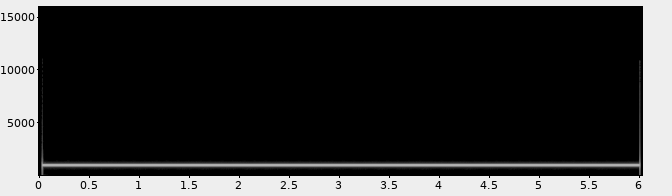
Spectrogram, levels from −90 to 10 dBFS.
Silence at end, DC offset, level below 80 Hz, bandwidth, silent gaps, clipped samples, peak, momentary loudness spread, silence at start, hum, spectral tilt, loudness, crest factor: 0 s; under 0.1%; -84 dBFS; 1.5 kHz; none; under 0.1%; -20 dBFS; 0 LU; 0.05 s; 50 Hz at -105 dBFS; -3.5 dB/octave; -23 LUFS; 4 dB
